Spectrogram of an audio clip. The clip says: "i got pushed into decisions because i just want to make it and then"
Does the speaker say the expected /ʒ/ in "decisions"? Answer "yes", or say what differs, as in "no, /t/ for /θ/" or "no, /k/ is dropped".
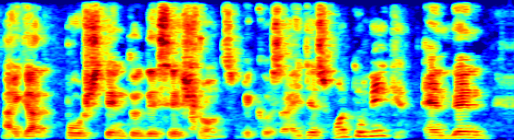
no, /ʃ/ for /ʒ/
